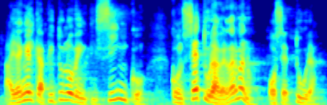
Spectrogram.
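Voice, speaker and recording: Animated high-voiced male preacher. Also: fairly quick, slightly rough. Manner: quizzes the congregation, joking and exclaiming. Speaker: pastor. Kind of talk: interactive Bible teaching sermon. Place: church.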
